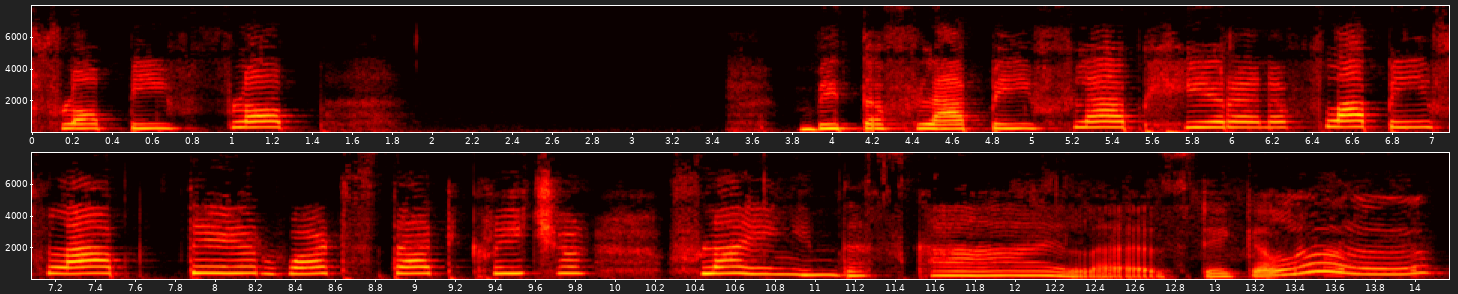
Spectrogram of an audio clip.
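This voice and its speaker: A woman doing an interactive, sing-song read-aloud of a children's picture book, with repetitive, questioning delivery for young children. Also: sits high. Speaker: children's storytime reader.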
